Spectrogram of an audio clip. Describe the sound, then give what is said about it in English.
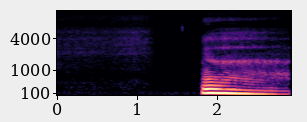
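A long, breathy inhale, a brief pause, then a loud voiced sigh of relief on the exhale. “You know, if I take a deep breath in, you know, I'm aware that I'm breathing.”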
